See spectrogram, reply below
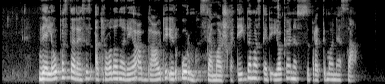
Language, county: Lithuanian, Šiauliai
